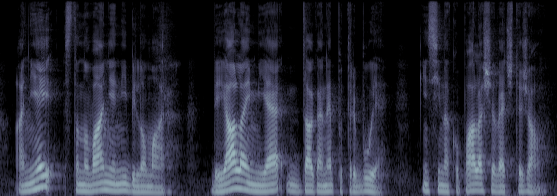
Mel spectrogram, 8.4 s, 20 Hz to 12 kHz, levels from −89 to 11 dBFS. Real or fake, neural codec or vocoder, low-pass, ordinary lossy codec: real; none; none; none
